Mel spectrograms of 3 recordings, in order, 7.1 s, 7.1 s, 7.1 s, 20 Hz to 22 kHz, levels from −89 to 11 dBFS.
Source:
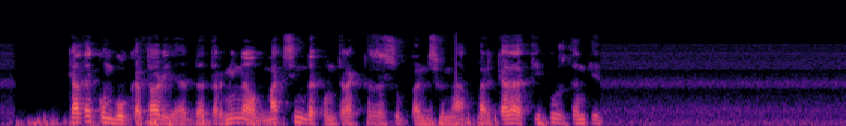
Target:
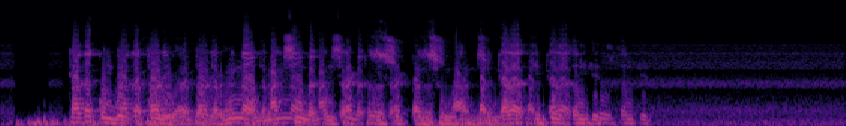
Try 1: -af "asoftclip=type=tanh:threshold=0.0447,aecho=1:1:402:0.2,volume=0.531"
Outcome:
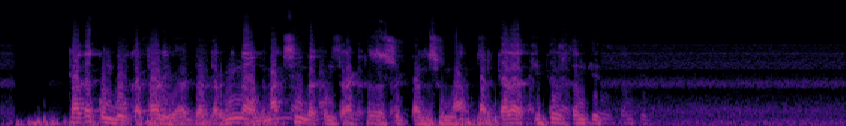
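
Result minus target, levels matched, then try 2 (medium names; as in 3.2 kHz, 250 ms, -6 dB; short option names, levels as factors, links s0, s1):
echo-to-direct -8.5 dB
-af "asoftclip=type=tanh:threshold=0.0447,aecho=1:1:402:0.531,volume=0.531"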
